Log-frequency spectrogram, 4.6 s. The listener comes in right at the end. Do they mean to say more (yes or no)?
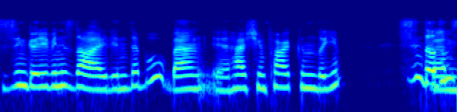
no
